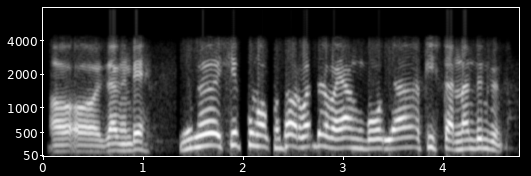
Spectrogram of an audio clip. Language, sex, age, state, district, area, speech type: Bodo, male, 18-30, Assam, Baksa, rural, conversation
